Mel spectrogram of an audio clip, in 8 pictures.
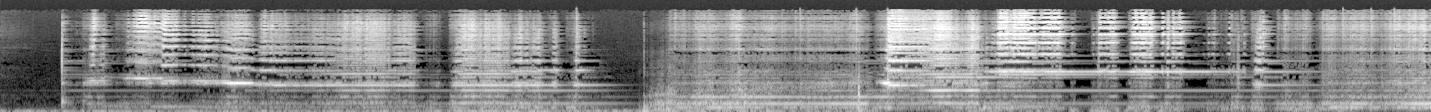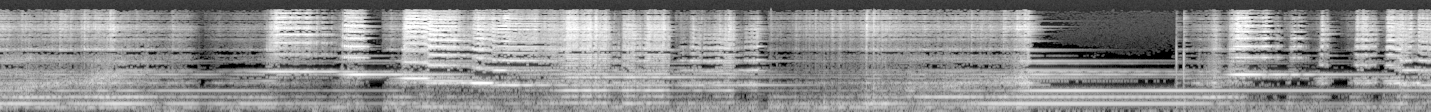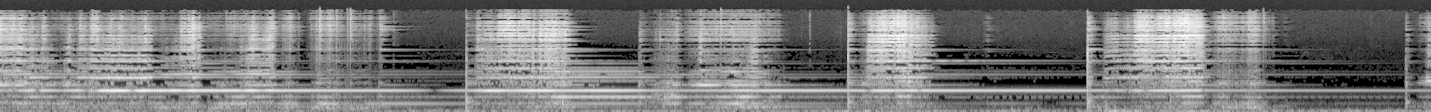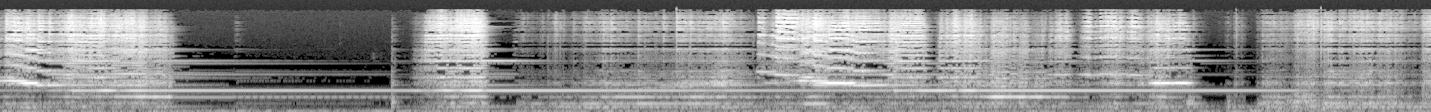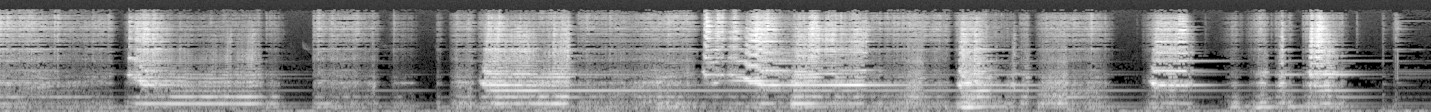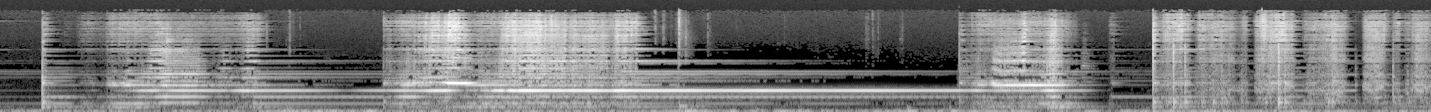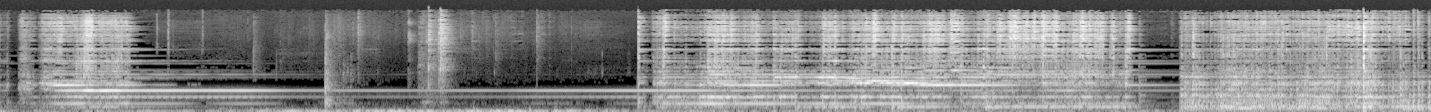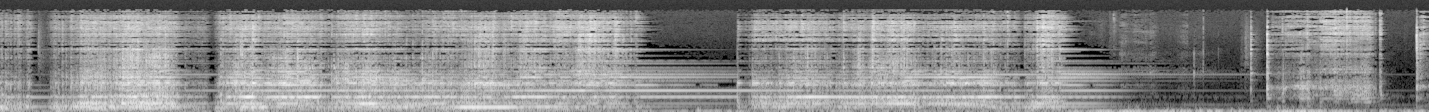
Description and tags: Metallic high pitched scraping
Bits of metal being scraped and cracked against various surfaces. Can be hard to listen to at times. Use in a scary movie or anywhere you need to create a disturbing, uneasy effect.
